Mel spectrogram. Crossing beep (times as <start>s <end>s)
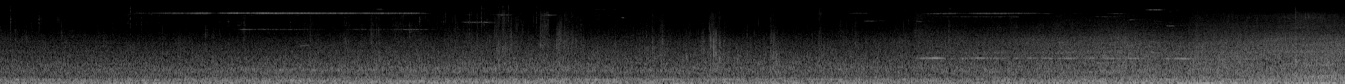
9.1s 12.0s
